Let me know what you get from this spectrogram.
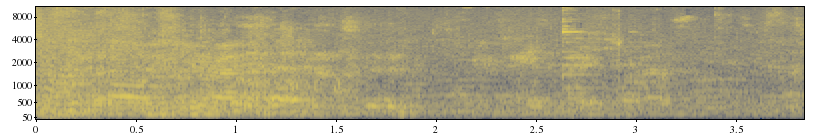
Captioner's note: people talking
